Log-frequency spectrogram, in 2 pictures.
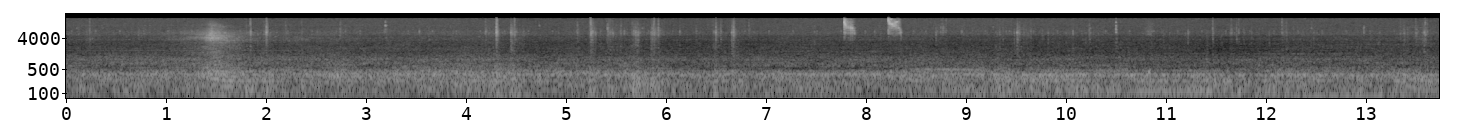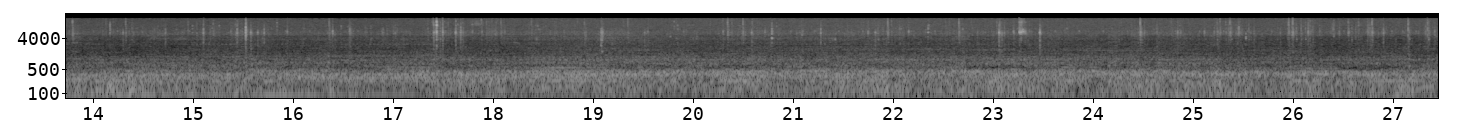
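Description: A car engine hums steadily with road noise inside the cabin.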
